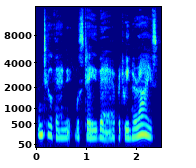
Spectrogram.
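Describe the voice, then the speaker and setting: A woman playing a gentle, easily flustered fairy princess in an audio roleplay, with polite, dreamy and quaintly formal speech. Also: lowish voice, normal speed, vocal fry, slightly rough, no room sound, heavily acted. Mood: dreamy, coy.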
